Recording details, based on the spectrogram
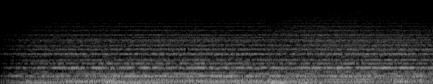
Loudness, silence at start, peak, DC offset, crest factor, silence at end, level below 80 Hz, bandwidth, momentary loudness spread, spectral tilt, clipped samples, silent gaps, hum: -33 LUFS; 0 s; -20 dBFS; under 0.1%; 12 dB; 0 s; -40 dBFS; 16 kHz; 4 LU; -6 dB/octave; under 0.1%; none; none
